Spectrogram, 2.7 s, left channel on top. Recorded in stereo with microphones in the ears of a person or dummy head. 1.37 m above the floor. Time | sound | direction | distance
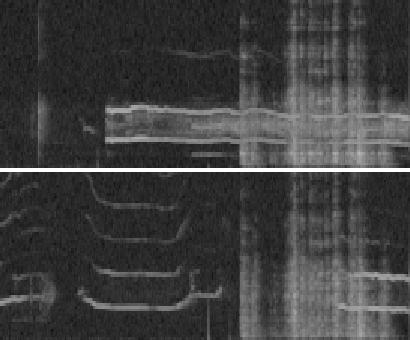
1.6 | cutlery clinking | 30° left (ahead or behind) | 1.5 m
